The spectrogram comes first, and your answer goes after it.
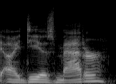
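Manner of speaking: normal talking voice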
